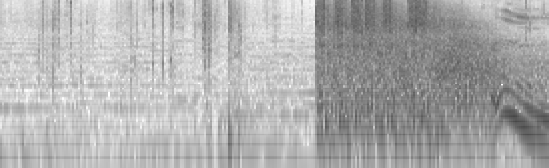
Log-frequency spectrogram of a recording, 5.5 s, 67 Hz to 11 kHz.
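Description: Bulgarian AK-74 rifle, an Arsenal SLR-104, firing a loud, continuous close-range burst after a few seconds of scattered handling clicks and knocks, with the gunfire roaring on to the end.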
